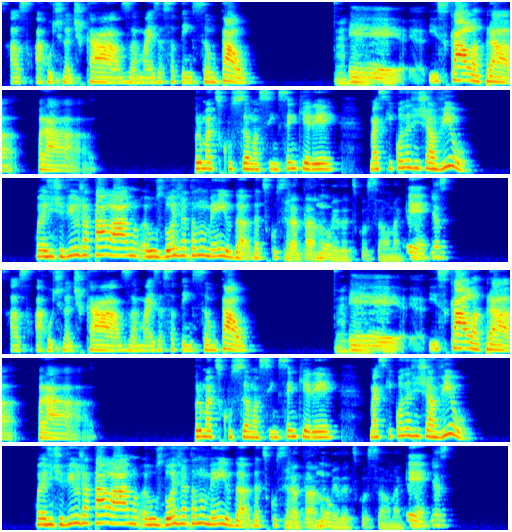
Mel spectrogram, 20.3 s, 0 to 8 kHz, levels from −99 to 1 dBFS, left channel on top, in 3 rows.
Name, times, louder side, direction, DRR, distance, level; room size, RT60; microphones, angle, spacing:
voice 1, 0.1-3.3 4.6-6.9 7.3-7.8 9.4-11.2 11.7-13.0 14.0-18.0 18.9-19.2, equal, ahead, 4 dB, 0.6 m, -28 dB
voice 2, 4.4-5.0 17.3-18.9 19.3-19.5, left 1 dB, 30° left, 4 dB, 1.7 m, -39 dB
7.3 x 5.0 x 6.0 m, 0.26 s
head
